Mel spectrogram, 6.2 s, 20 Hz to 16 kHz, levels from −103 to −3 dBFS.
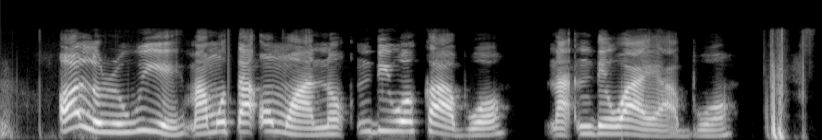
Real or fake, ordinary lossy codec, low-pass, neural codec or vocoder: real; none; 7.2 kHz; none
